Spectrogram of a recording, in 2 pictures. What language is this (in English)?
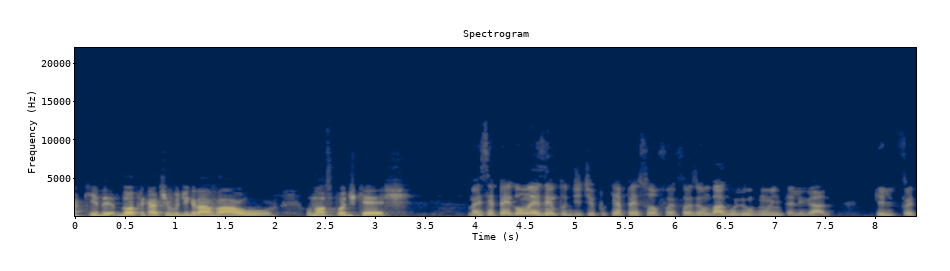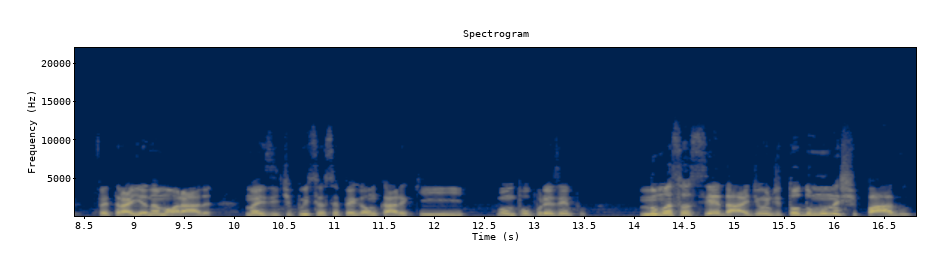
Portuguese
